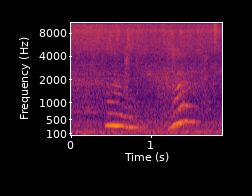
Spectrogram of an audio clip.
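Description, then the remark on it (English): Shower water runs in a steady hiss throughout, with two brief wordless vocal sounds, like soft hums, rising over it. “The feeling of the water just raining down, hitting my skin.”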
